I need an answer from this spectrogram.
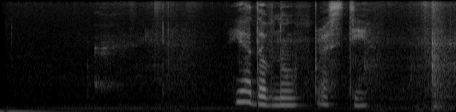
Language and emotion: Russian, sad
